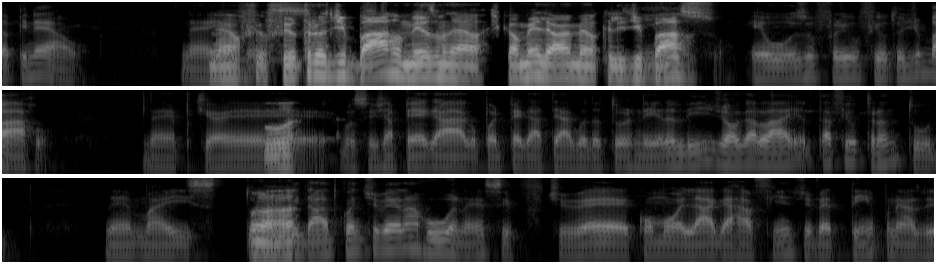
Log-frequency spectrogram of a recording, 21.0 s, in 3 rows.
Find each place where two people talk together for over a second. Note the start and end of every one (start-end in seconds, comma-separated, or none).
none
